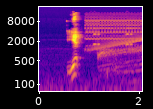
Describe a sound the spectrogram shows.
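An electronic tone rises steadily.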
